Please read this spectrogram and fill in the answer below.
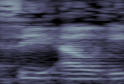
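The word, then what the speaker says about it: clé: And there there's no F because it's not cleft. It's cle.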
